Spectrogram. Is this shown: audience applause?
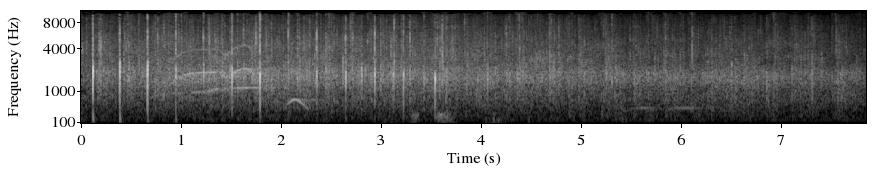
yes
